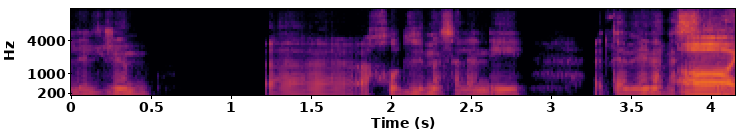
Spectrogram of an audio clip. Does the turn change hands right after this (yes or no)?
yes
